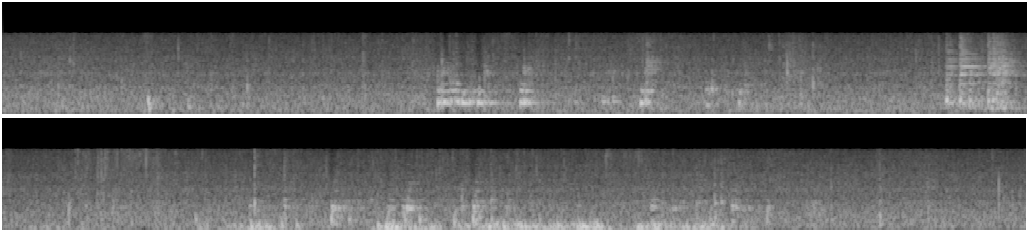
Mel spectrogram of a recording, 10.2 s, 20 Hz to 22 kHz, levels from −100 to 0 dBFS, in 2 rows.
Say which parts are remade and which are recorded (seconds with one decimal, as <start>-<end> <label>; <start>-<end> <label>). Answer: 0.0-10.2 recorded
